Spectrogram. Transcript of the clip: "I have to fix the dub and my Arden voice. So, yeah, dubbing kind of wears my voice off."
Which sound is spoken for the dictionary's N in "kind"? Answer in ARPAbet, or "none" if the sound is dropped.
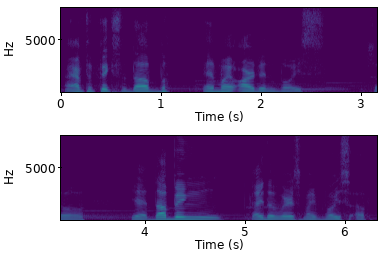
none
